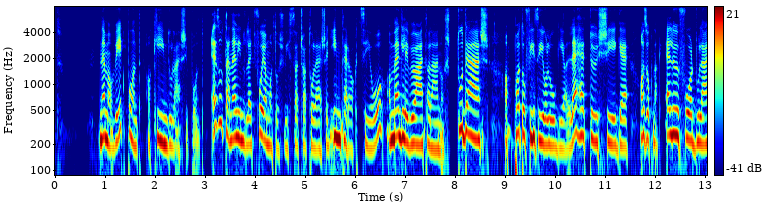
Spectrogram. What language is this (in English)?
Hungarian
